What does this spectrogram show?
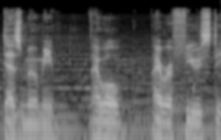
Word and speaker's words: DeSmuME: real pronunciation is how do you say desmumi i say it like des moomie i will i refuse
